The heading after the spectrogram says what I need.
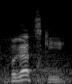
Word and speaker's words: Bogucki: So we're going to see if Woodrow Bogucki, is how it's pronounced, is going to be giving, what kind of beatdowns is he going to be giving this turn?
